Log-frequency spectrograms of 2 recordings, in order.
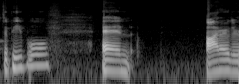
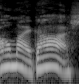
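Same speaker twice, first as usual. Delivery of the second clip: mock gushing praise, higher; 3 semitones higher than usual. Retelling how people came up afterward: imitating people gushing. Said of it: "they're gushing over me".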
